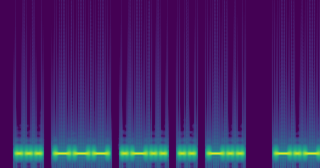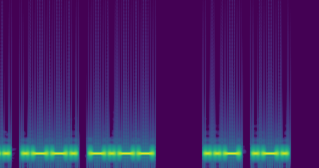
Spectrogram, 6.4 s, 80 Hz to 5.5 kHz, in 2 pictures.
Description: Morse code, heard as a keyed tone, about 25 wpm, 570 Hz. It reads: SOLID CPY UR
